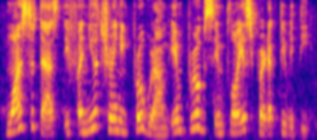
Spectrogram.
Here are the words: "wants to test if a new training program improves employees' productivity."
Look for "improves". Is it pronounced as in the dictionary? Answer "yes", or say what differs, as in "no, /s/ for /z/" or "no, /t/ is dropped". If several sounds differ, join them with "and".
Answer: no, /s/ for /z/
